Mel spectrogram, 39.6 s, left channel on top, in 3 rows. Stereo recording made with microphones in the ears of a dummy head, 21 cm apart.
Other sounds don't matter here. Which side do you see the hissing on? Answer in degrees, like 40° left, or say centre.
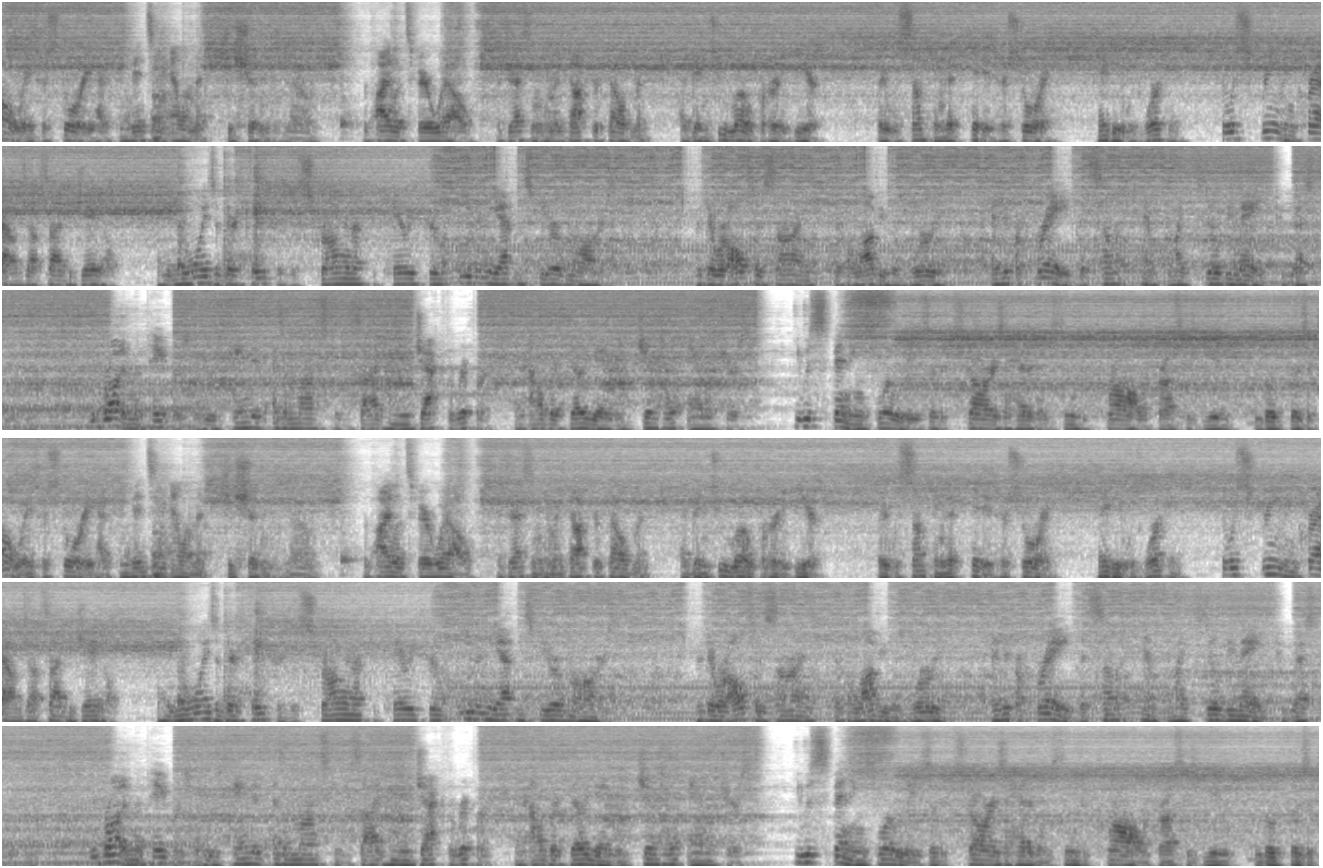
50° left.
